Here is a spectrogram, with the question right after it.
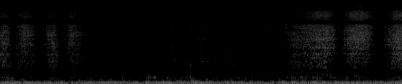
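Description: A narrow gap-cleaning brush with a blue handle scratches along the gap between old oak floorboards beside a white skirting board, brushing out dirt and dust. Bright, hissy scraping strokes repeat in a loose rhythm of about three per second over a steady low hum. The sound ends without any ringing.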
